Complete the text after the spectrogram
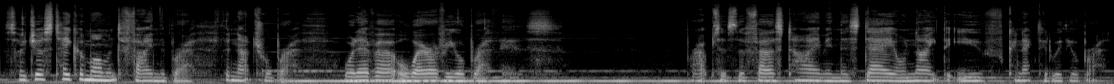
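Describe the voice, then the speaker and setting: A woman leading a guided yoga nidra meditation in a soothing, hushed voice that often softens toward a whisper. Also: on the low side, steady tone, moderate pace. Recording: music bed with singing bowl tones. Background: meditation music with singing bowls.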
